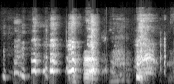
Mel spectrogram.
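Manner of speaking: loud high burst of laughter. Real, not acted. Man cracking up after his punchline, loud high laugh. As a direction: cackle at the punchline.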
